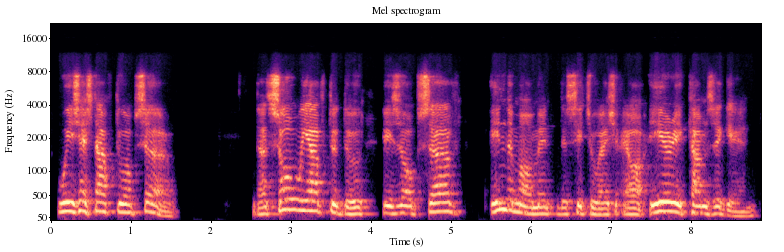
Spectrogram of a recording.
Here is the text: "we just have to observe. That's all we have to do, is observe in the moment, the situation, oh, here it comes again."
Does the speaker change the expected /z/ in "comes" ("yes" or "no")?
no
